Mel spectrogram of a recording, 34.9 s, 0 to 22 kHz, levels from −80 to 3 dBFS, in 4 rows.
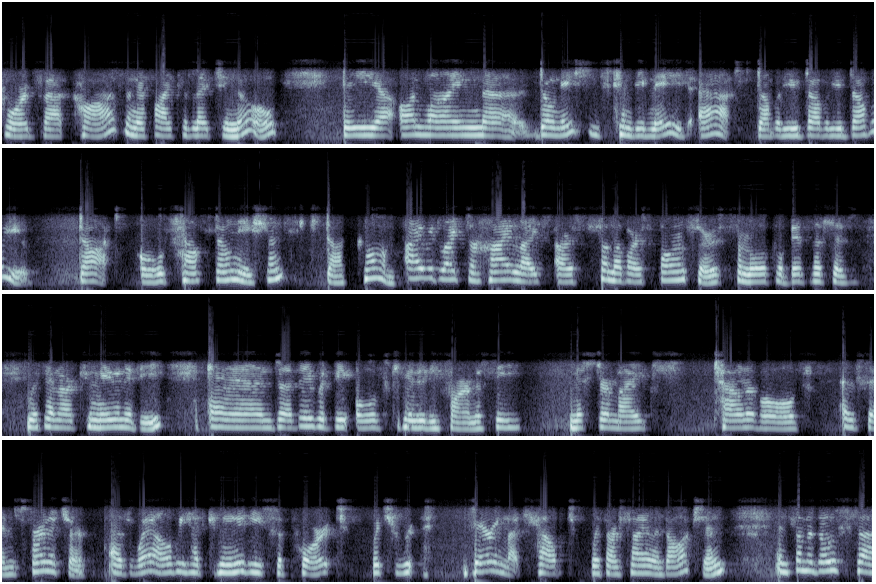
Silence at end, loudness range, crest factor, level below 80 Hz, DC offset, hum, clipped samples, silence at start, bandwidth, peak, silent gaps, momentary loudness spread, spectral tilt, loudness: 0 s; 2 LU; 14 dB; -56 dBFS; under 0.1%; none; under 0.1%; 0 s; 7.4 kHz; -2 dBFS; none; 7 LU; -7.5 dB/octave; -16 LUFS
